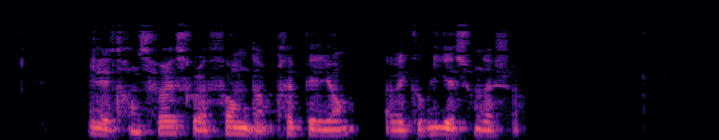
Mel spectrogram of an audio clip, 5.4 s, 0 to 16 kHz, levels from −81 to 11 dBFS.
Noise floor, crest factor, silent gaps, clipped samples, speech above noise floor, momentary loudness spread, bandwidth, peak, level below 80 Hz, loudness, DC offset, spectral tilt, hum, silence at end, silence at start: -64 dBFS; 20 dB; 2.82-2.86 s; under 0.1%; 37 dB; 8 LU; 9.2 kHz; -8 dBFS; -64 dBFS; -28 LUFS; under 0.1%; -6 dB/octave; none; 1.5 s; 0.65 s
